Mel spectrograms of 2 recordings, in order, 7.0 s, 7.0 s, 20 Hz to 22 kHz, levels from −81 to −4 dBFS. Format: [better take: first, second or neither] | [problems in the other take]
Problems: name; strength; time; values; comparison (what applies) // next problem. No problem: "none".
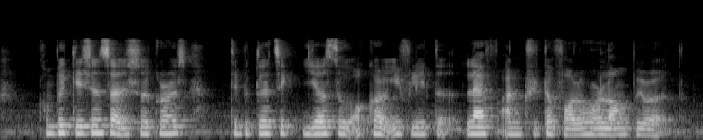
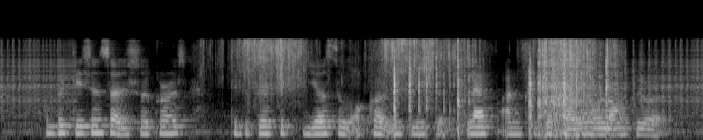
first | background sound (Coin (dropping)); 2 dB above the speech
